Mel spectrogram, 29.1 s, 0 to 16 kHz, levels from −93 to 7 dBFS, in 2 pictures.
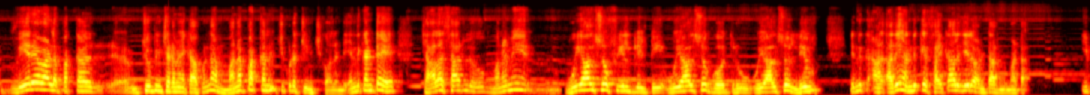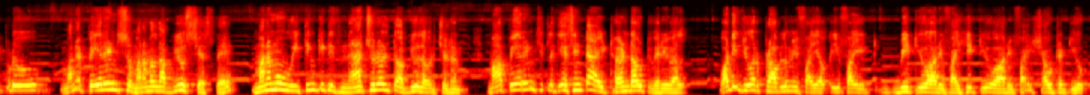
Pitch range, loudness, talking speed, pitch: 145-210 Hz, -17 LUFS, 155 wpm, 185 Hz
